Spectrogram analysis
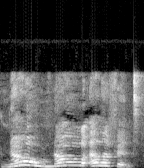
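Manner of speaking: hammed-up panic at the elephant; shrieking refusal, played for laughs; mock freaking out. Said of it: "she's freaking out".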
